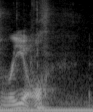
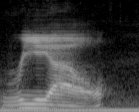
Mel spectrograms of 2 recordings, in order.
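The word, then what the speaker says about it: réal: What's real? Oh, excuse me. You owe me 130 real. He pronounces the R with a mock aristocratic accent.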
